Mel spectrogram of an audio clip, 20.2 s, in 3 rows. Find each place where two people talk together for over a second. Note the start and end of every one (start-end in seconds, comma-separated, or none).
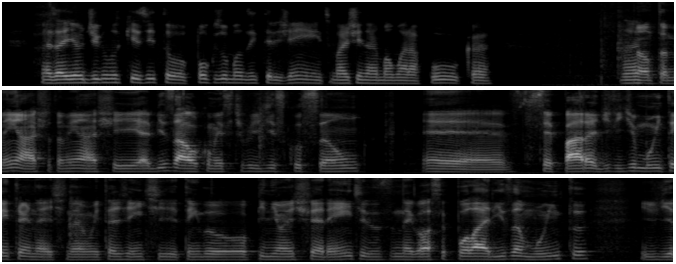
none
